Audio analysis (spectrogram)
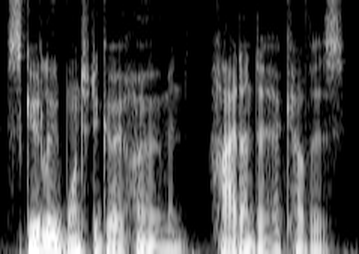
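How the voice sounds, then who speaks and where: A man's voice: low voice, lively intonation, fairly quick, a little mellow. A man reading a scripted horror story as its narrator, in a dramatic storytelling style.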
